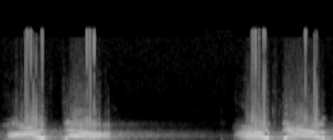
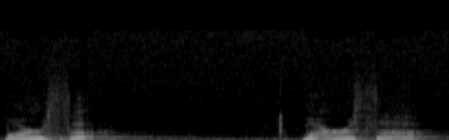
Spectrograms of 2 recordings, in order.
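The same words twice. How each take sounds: First: The name is said in a sharp, scolding tone. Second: The name is said in a gentle, calm tone. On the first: The speaker demands attention impatiently. The speaker calls it wrong. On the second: The speaker is caring and kind. The speaker calls it right. "I think the tone in which he said it was"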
